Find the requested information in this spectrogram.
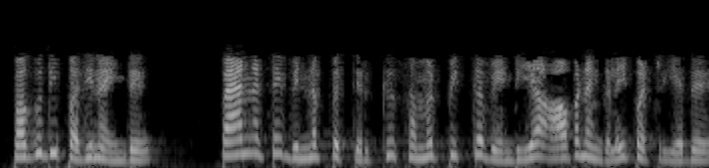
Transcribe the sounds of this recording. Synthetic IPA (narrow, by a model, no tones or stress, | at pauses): pɐɣɯðipɐðɪnɐɪnɖɯ | paːnɐʈːɐɪʋɪɳːɐpːɐt̪ːɪrkɯsɐmɐrpɪkːɐʋeːɳɖɪjɐaːʋɐnɐŋɡɐɭɐɪpːɐʈrɪjɐðɯ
